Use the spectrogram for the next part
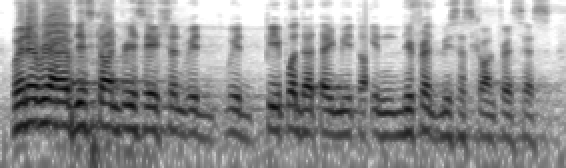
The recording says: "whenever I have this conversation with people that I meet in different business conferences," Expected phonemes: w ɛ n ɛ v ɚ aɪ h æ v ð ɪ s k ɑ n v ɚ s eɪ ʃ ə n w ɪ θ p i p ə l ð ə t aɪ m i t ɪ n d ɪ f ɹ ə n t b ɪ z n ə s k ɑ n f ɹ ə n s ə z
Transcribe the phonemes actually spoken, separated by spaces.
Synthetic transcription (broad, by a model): w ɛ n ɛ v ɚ aɪ h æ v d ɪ s k ɑ n v ɚ s eɪ ʃ ə n w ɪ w p i p ə l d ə t aɪ m i t ɪ n d ɪ f ɹ ə n t b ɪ s n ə s k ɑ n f ɹ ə n s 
